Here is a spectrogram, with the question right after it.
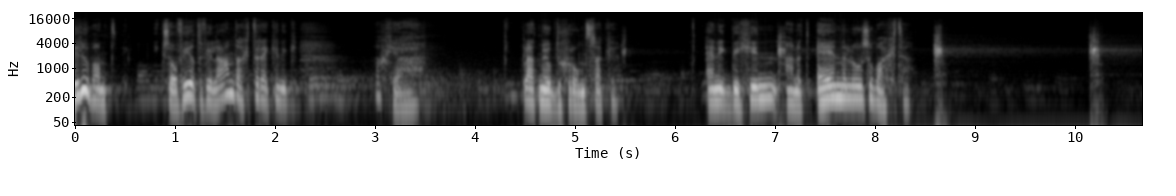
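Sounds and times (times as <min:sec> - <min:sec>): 
speech: 0:00.0 - 0:03.6, 0:04.5 - 0:05.6, 0:06.3 - 0:08.7
watch ticking with thin metallic ring: 0:04.7 - 0:10.6.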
